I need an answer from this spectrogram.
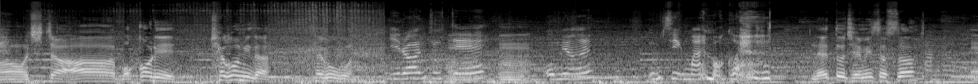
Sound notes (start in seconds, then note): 7.2 laughing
